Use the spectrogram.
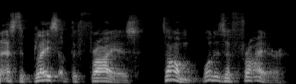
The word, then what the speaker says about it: Friars: friars? No, Well, it's spelled Friars. Yeah, but have you heard of Friar Tuck?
